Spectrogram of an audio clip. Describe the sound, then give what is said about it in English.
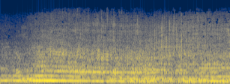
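A steady, loud roar of vintage race car engines in a vintage race, led by a Spitfire, with cars such as Datsuns, Mazdas, MGs, Porsches and a classic Lotus, droning tones holding fairly constant for a few seconds, with faint voices mixed in underneath. “Oh, there's a Trav Spitfire, first one.”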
